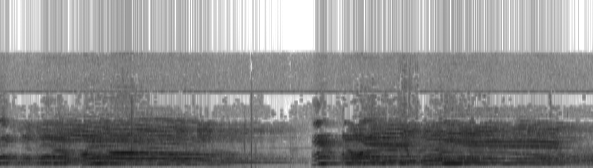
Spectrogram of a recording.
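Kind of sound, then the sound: vocal imitation, imitated rooster crowing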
